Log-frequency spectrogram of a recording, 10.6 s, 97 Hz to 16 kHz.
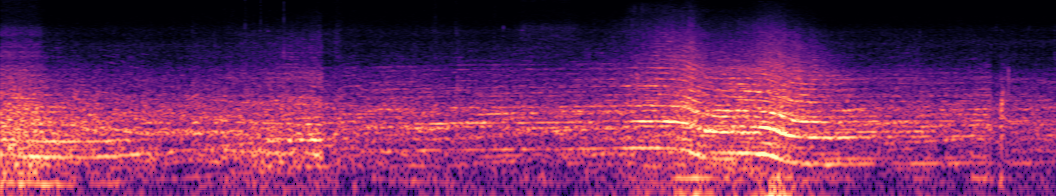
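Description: A Ferrari Formula 1 car in F1 22 runs steadily at a distance, its engine note rising to a louder pass and then falling away, with faint background engine drone.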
